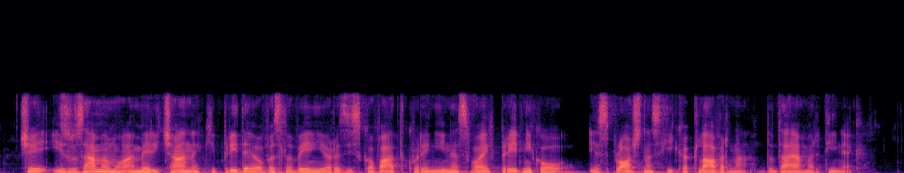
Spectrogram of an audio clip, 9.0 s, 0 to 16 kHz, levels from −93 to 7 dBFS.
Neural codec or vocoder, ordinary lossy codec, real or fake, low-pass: codec, 16 kHz, 4.8 kbps, FACodec; none; fake; 7.2 kHz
